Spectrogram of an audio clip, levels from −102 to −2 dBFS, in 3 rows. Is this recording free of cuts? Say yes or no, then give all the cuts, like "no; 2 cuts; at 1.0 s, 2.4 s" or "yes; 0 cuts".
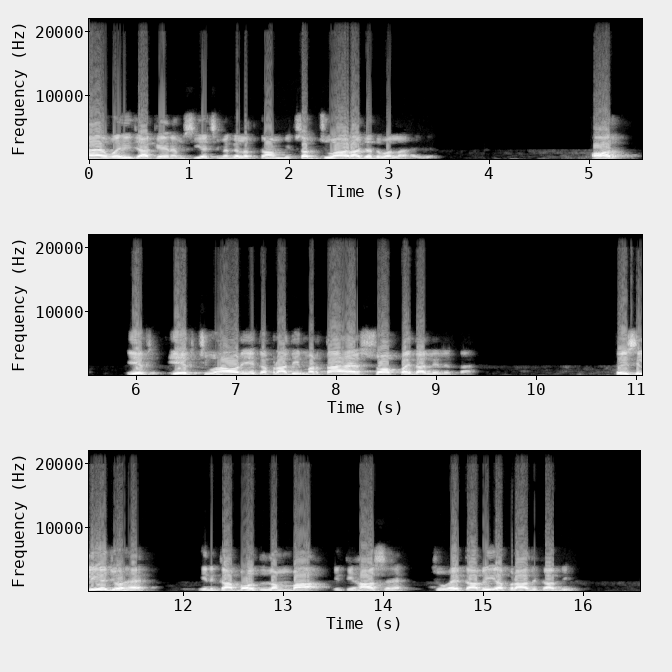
yes; 0 cuts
